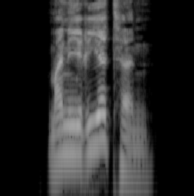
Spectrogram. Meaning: inflection of manieriert: 1. strong genitive masculine/neuter singular 2. weak/mixed genitive/dative all-gender singular 3. strong/weak/mixed accusative masculine singular 4. strong dative plural
- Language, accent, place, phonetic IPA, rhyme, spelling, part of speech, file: German, Germany, Berlin, [maniˈʁiːɐ̯tn̩], -iːɐ̯tn̩, manierierten, adjective, De-manierierten.ogg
